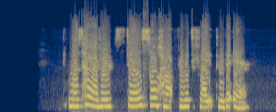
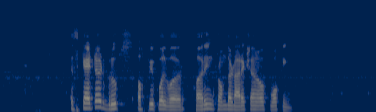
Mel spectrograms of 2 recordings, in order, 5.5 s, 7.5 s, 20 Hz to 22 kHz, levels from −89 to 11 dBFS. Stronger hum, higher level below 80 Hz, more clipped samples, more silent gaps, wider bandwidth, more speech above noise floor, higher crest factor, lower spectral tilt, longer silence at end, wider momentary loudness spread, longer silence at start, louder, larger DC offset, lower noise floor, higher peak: neither; first, -44 dBFS vs -86 dBFS; first, 0.3% vs under 0.1%; neither; first, 14.5 kHz vs 7.6 kHz; first, 45 dB vs 40 dB; second, 8 dB vs 24 dB; about the same, -3.5 dB/octave vs -4 dB/octave; second, 0.55 s vs 1.75 s; second, 6 LU vs 14 LU; second, 1.25 s vs 1.4 s; first, -6 LUFS vs -44 LUFS; first, 0.4% vs under 0.1%; second, -52 dBFS vs -84 dBFS; first, 0 dBFS vs -22 dBFS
